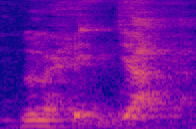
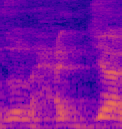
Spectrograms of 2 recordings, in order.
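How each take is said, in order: First: The vowel after the h is 'i'. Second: The vowel after the h is 'a'. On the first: "हा के साथ जेर भी मिला देते हैं" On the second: "कभी इसको जुलहज्जा भी कहते हैं"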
